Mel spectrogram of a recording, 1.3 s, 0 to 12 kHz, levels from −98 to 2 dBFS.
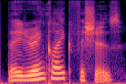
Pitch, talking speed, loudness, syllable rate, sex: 180 Hz, 190 wpm, -16 LUFS, 4.7 syllables/s, female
